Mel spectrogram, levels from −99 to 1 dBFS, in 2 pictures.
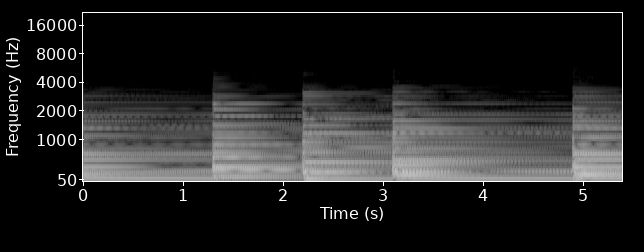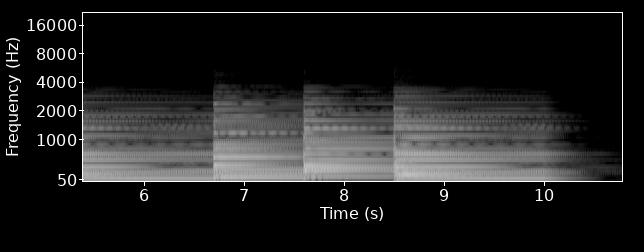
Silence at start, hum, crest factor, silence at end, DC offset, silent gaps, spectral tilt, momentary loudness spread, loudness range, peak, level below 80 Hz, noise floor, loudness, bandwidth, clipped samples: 0 s; none; 16 dB; 0.55 s; under 0.1%; none; -10 dB/octave; 12 LU; 2 LU; -16 dBFS; -44 dBFS; -69 dBFS; -32 LUFS; 3.6 kHz; under 0.1%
